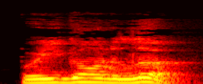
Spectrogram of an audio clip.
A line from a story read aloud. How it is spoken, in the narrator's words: Jake said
